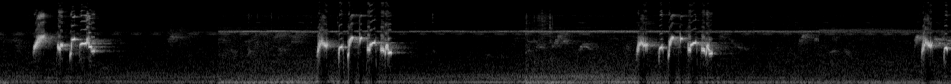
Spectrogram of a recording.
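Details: Red-whiskered bulbul song for exciting other bulbuls: four bright phrases of rapid warbled notes spaced about three seconds apart, with a thin steady high whine and low rumble between them.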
